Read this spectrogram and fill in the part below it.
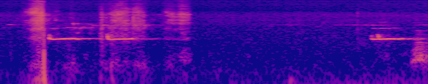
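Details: A pair of Eurasian Scops Owls in Alcoutim municipality, Portugal, duet in clear, pure whistled notes, recorded by phone from directly under their tree, one nearer and one farther off, with footsteps and a dog audible.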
